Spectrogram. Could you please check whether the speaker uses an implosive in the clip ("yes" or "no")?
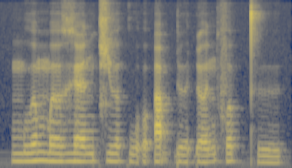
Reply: yes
